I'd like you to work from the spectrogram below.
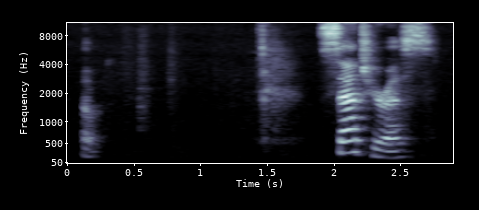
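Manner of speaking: ordinary delivery, nothing marked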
